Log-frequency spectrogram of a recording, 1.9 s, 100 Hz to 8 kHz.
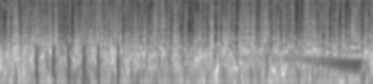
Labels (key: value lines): label: biophony, cascading saw
recorder: SoundTrap 600 or HydroMoth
